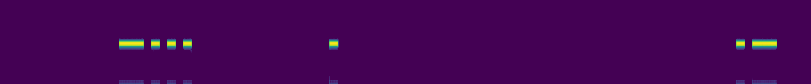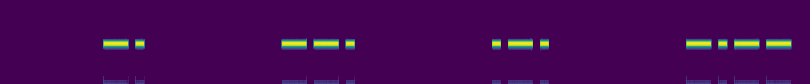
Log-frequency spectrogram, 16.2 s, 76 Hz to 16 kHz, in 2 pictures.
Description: Morse code, heard as a keyed tone, about 15 wpm, spaced as for 5 wpm, 1000 Hz. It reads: BE ANGRY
